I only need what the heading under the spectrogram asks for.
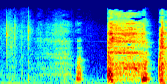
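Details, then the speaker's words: Woman with a slightly hoarse voice: faint throat noises, then a loud harsh cough burst and a shorter second cough; a single bout of coughing. "Alors, excusez-moi, j'ai la voix un peu enrouée."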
